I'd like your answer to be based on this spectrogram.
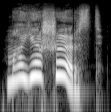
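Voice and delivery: high, loud cry of recognition; shout. A narrator's reading. Farmer's wife sees her stolen wool, high loud shout. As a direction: cry out as you spot your stolen wool. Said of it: "закричала Франсина Тассо".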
